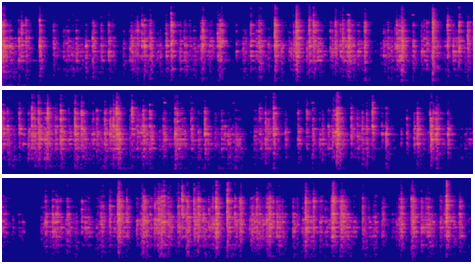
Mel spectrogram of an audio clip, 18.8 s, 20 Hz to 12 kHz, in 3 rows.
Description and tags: Moving a wooden chain with four links in front of the mic. ZOOM H1.
ambient, atmosphere, chain, field-recording, in-door, rythmic, soundscape, wood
